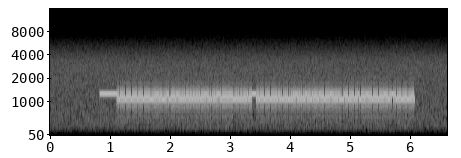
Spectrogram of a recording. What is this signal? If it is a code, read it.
300-baud modem data (Bell 103 tones), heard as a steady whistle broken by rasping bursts, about 300 baud, 200 Hz shift.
